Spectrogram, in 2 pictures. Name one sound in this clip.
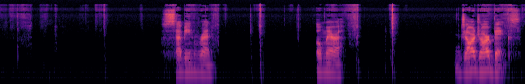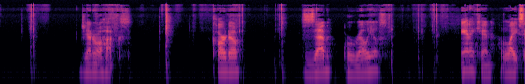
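Trading cards slide and flick against each other in a pair of hands.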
